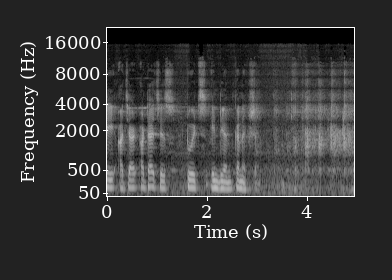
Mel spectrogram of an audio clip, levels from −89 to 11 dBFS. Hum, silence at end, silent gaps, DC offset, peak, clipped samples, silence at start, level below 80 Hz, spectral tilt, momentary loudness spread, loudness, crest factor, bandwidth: none; 0 s; none; under 0.1%; -6 dBFS; under 0.1%; 0 s; -52 dBFS; -4 dB/octave; 10 LU; -23 LUFS; 18 dB; 16 kHz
